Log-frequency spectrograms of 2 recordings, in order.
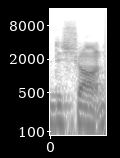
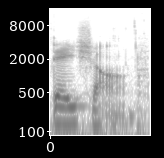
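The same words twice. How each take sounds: First: The name is said in its usual pronunciation. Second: The name is said in an altered pronunciation. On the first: This is how the name is properly said. The speaker calls it right. "he literally wouldn't say Deshaun" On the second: This is how a commentator mispronounced the name. The speaker calls it wrong. "He'd say Deshaun"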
